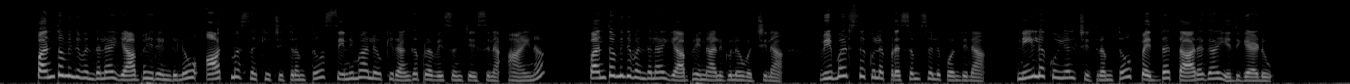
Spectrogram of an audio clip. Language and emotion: Telugu, neutral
